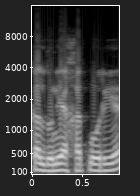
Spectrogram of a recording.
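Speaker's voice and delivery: ordinary talk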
